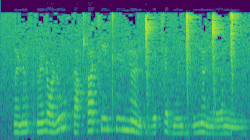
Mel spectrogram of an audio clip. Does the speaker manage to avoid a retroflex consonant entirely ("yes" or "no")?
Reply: no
